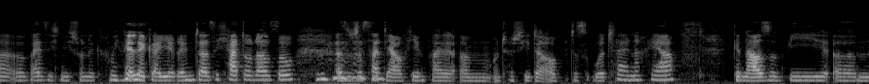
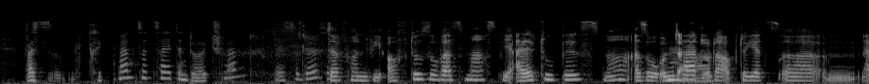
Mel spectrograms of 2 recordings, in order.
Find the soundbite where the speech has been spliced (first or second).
second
